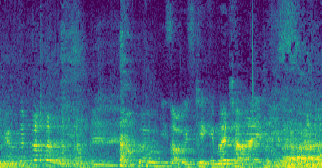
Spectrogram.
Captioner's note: laughter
